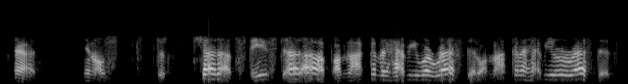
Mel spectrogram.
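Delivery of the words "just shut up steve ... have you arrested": high yelling, repeated over and over. Retelling being attacked by a man threatening to kill them, retelling own yelling. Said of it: "And I'm yelling at him".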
